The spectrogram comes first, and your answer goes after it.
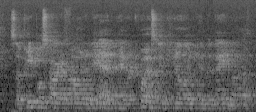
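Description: A man's voice carries through strong room echo, with noticeable background noise also present. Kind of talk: stage song introduction. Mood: playful, amused. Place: stage.

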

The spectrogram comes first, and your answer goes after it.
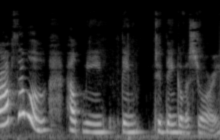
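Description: In a put-on character voice, a woman speaks at a moderate pace with a fairly high pitch, a slightly husky edge and very wide pitch swings.

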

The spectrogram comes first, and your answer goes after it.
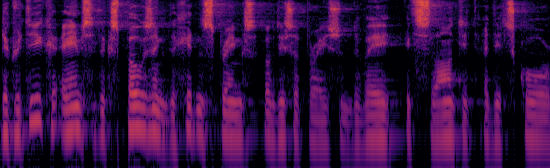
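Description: A man with a Slovenian accent, fairly low pitch, somewhat breathy, ordinary pitch variation and a moderate pace. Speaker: philosopher. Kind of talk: panel discussion. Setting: stage with audience. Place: hall. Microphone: headset.

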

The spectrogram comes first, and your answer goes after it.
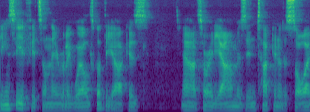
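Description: Talking at a very fast pace, a man with a very deep, low pitch uses ordinary pitch variation. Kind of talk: casual vlog chat. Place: garden. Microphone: phone near.

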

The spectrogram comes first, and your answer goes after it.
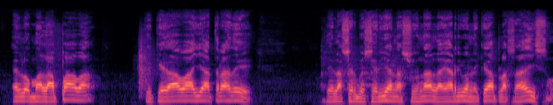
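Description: The sound is dry with no echo as a man talks at a moderate pace with fairly even intonation. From Panama, San Miguelito. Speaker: ex-convict turned preacher. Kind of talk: testimony. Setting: outdoors. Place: street. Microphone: handheld.

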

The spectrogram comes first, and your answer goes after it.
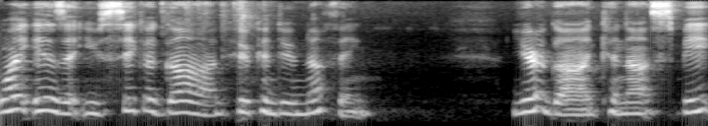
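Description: Against a quiet background, a woman with a fairly high pitch speaks in a dark, mellow tone and fairly even intonation. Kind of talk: Bible study teaching with prayer. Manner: fervent; rambling. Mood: calm, devotional. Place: home room. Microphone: webcam.

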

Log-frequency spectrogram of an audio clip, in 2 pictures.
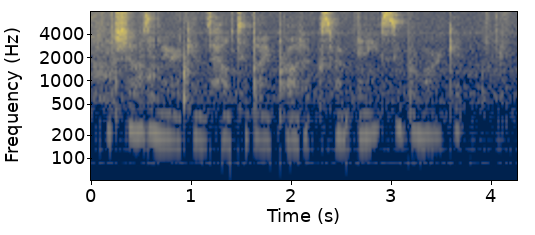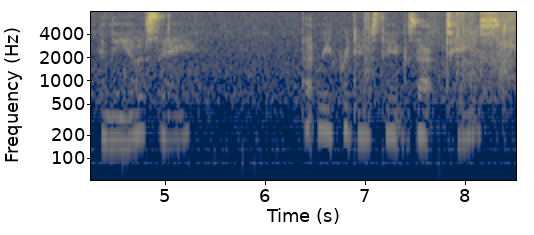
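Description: The voice is delivered in a flat monotone over loud background noise. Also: woman, medium pitch for a woman. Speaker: ASMR creator. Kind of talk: reading aloud from a book. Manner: soft-spoken, slow.

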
